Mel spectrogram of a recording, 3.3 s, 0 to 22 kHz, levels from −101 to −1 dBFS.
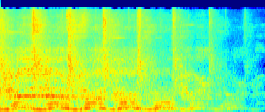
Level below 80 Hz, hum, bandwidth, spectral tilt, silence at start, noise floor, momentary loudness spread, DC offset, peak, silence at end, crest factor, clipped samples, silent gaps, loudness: -54 dBFS; none; 16 kHz; -2.5 dB/octave; 0 s; -43 dBFS; 16 LU; under 0.1%; -2 dBFS; 0.1 s; 22 dB; under 0.1%; none; -20 LUFS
